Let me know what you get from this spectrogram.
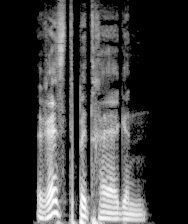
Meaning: dative plural of Restbetrag
- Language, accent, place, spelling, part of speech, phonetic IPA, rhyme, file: German, Germany, Berlin, Restbeträgen, noun, [ˈʁɛstbəˌtʁɛːɡn̩], -ɛstbətʁɛːɡn̩, De-Restbeträgen.ogg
